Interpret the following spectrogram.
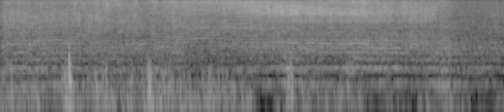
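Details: Bees coming and going at the mouth of a hive, carrying nectar and pollen; a dense low buzz with a few sharp close fly-bys, the hum thinning slightly toward the end.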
